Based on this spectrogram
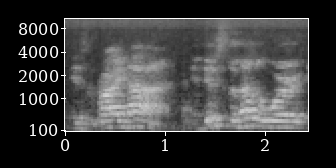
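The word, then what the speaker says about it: רענן: But it'll be Rainan. That's how you pronounce it. Rainan.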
